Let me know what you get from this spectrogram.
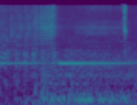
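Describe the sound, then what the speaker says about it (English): Truck engine starting, a brief crank that catches and settles into a low, steady running rumble, nearby and moderately loud, with a steady tone in the background. "First step I'm gonna do is I'm gonna start the truck."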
